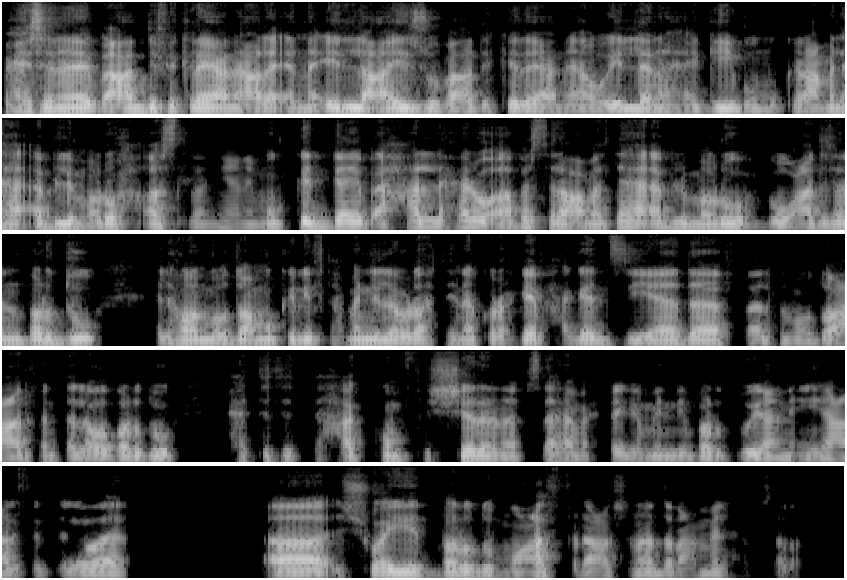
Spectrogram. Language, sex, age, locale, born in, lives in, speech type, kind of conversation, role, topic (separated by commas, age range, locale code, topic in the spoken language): Arabic, male, 25-29, ar-EG, Egypt, Egypt, conversation, advice, user, إزاي أبدأ أتابع مصاريفي وأنا مش عارف الفلوس بتروح فين كل شهر؟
